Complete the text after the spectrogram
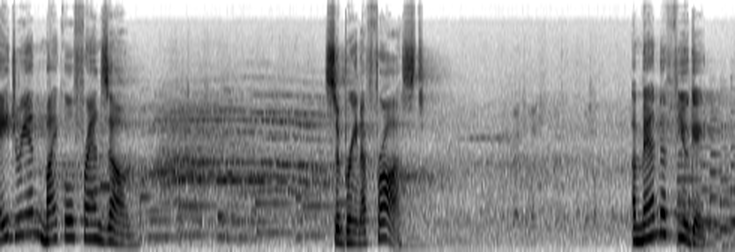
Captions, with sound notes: Adrian Michael Franzone. (audience cheers) Sabrina Frost. Amanda Fugate.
